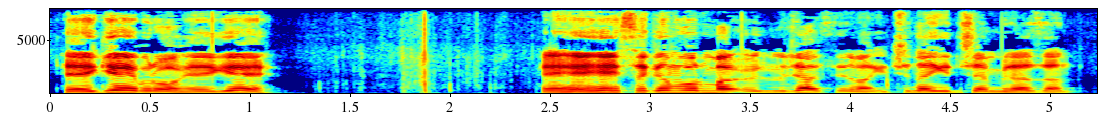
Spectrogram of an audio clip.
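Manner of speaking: ordinary delivery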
